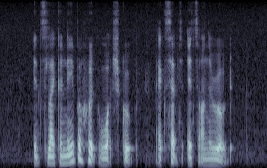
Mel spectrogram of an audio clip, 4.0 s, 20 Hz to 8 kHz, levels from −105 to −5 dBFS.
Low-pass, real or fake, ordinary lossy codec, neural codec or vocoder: none; real; none; none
